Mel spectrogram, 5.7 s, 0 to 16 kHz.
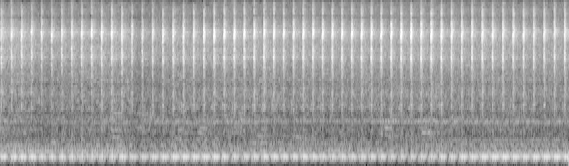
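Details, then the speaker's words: Subaru WRX 2.0 boxer, fully forged engine, idling after a car wash: quick tapping about eight per second from the middle of the engine; owner told it may be piston slap, unconfirmed; engine tapping. "start it you hear that tapping sound should it be there the sound is coming from about about here middle of the engine"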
